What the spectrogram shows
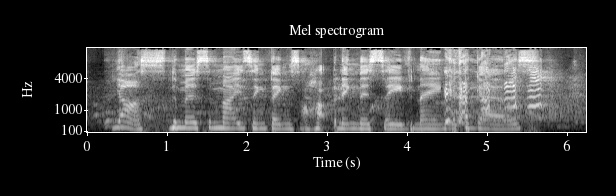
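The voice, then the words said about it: Put-on showy accent. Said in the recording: “This accent.”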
